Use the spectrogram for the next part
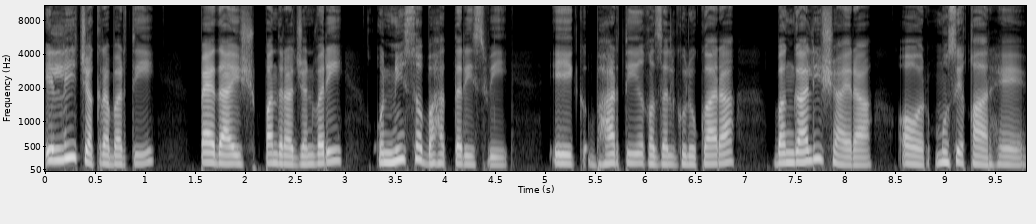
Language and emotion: Urdu, neutral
